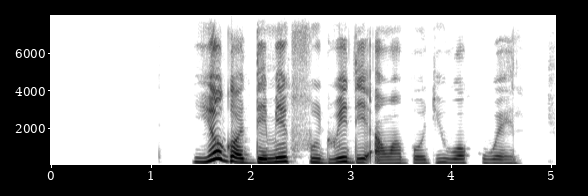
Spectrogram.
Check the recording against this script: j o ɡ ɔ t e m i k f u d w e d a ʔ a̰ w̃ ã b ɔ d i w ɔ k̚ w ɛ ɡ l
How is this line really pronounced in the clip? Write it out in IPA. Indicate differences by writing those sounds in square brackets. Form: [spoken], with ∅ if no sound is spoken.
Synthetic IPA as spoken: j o ɡ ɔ [d] e m [e] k f u d w e d [e] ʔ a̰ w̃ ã b ɔ d i w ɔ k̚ w ɛ [∅] l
